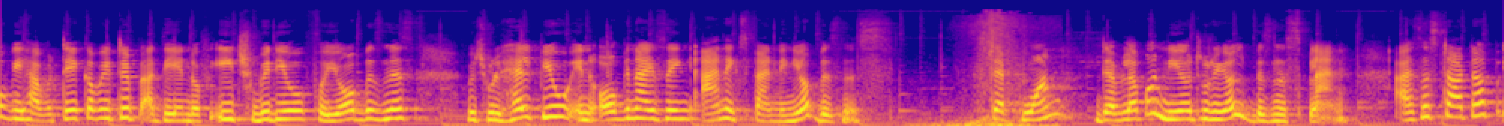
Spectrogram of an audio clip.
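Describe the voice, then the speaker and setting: A young female retail consultant speaks to camera from a studio, running through a scripted explainer. Her high-sitting voice is mellow, and the audio is dull. Her delivery is brisk and instructive, emphatic, backed by hand gestures.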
